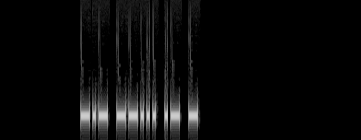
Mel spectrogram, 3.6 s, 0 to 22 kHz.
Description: Morse code, heard as a keyed tone, about 40 wpm, 700 Hz. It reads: K7AT
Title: USA Call Signs - 4 Characters - 40wpm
